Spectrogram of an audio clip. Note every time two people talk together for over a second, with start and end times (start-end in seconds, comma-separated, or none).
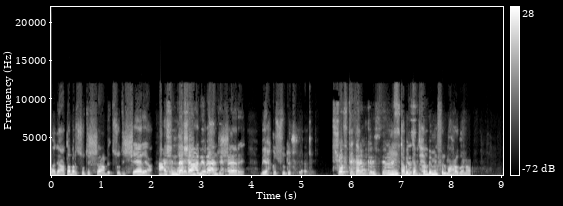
2.3-3.8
